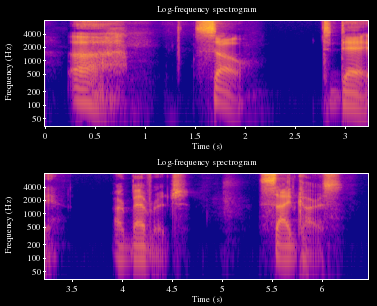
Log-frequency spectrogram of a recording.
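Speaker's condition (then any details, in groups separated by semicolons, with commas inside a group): No condition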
